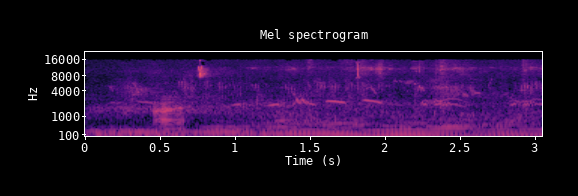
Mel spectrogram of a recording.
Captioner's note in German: Vogelzwitschern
